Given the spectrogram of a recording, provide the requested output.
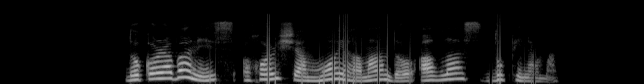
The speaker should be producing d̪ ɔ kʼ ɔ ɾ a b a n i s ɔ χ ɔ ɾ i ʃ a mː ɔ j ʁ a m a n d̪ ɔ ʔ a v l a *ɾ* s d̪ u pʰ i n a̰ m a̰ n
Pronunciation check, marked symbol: incorrect: none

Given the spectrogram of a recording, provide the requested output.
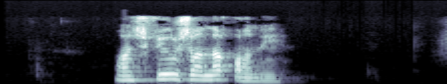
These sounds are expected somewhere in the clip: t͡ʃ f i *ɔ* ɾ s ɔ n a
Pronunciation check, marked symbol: incorrect: u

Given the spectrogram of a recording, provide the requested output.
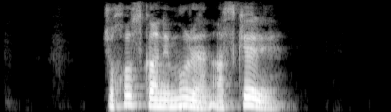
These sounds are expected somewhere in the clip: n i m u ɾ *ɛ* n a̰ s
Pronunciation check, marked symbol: correct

